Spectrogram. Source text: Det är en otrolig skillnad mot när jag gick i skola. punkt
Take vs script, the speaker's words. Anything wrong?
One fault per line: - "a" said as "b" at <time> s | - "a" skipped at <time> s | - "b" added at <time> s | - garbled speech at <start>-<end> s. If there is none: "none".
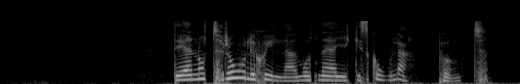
none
